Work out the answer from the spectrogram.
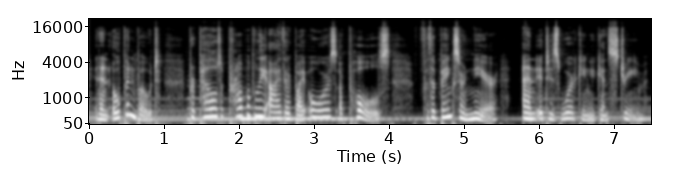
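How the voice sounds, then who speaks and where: An actress plays a young Victorian wife in a gothic audio drama, narrating from her journal. She is composed and intelligent, laying out each point with measured, formal precision. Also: medium pitch, natural voice.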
